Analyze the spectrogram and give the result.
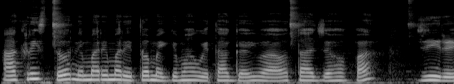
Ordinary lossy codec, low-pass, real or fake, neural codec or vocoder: none; none; real; none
